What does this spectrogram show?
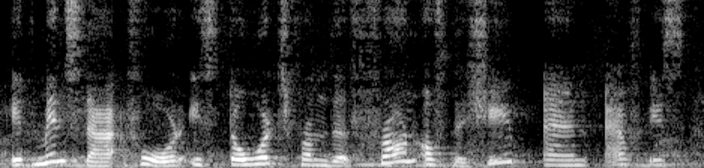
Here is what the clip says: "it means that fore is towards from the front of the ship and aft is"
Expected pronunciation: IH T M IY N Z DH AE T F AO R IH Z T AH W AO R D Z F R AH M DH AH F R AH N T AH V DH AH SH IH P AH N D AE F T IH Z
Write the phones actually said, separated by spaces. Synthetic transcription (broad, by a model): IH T M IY N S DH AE T F AO R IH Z T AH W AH R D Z F R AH M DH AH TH R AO N AH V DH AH SH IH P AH N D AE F IH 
